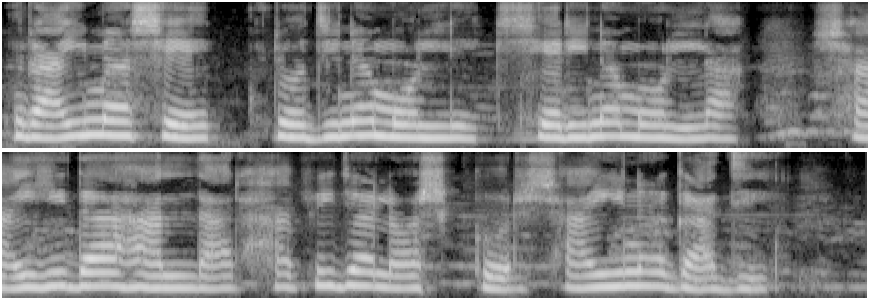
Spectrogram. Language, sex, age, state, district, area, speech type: Bengali, female, 30-45, West Bengal, Dakshin Dinajpur, urban, spontaneous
